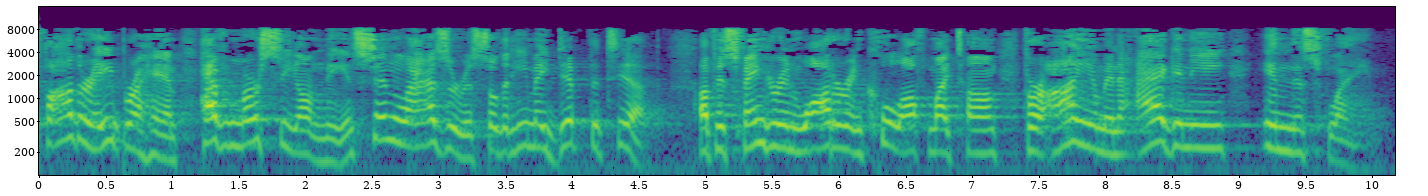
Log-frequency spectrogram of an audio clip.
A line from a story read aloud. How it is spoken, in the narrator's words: cried out and said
